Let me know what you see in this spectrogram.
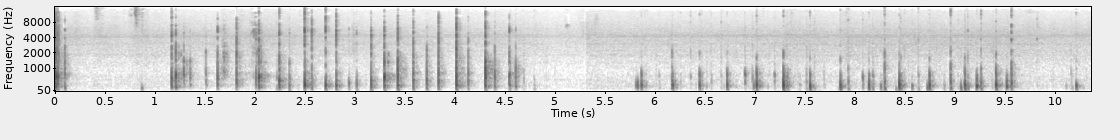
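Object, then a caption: Plastic lotion bottle. A hollow white plastic Nivea lotion bottle is tapped with long red-painted nails, giving quick, dry, hollow clicks with almost no ring. The taps come in fast irregular bursts, pause briefly near the middle, then resume at a similar pace.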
